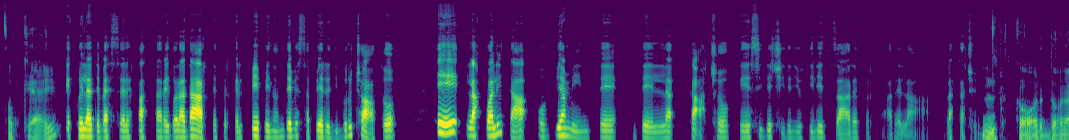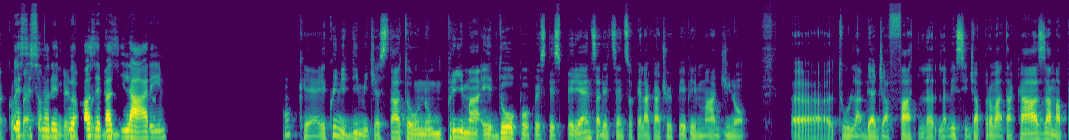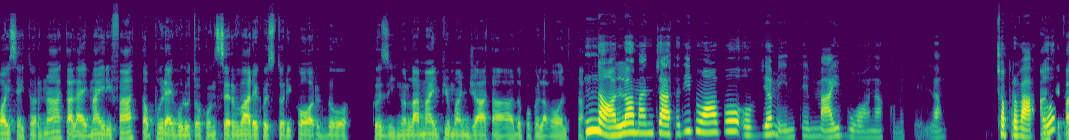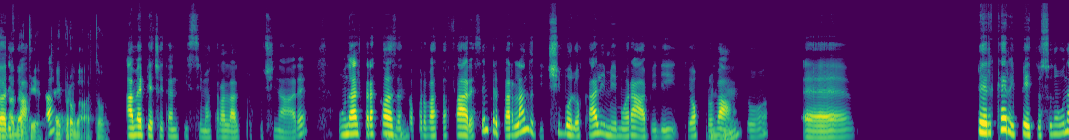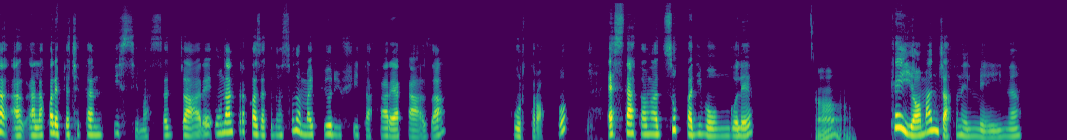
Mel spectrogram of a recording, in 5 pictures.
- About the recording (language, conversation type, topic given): Italian, podcast, Qual è il cibo locale più memorabile che hai provato?
- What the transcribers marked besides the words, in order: tapping; other background noise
